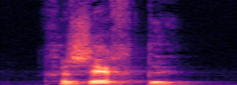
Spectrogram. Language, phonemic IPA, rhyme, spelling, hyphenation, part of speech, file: Dutch, /ɣəˈzɛx.də/, -ɛxdə, gezegde, ge‧zeg‧de, verb / noun, Nl-gezegde.ogg
- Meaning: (verb) inflection of gezegd: 1. masculine/feminine singular attributive 2. definite neuter singular attributive 3. plural attributive; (noun) 1. saying, proverb 2. predicate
